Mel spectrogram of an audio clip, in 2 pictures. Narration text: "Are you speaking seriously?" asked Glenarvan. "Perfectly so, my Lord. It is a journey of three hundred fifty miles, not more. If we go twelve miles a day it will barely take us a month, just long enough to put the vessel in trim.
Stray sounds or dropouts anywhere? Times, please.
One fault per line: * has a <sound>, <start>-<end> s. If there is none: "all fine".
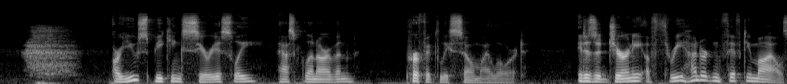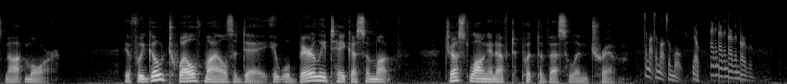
* has a breath, 0.2-0.8 s
* has a chirp, 14.3-15.5 s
